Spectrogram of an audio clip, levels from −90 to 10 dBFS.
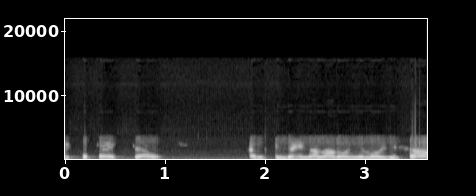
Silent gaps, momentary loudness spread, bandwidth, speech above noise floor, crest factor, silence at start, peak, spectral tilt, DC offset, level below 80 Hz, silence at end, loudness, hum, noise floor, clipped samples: none; 7 LU; 3.9 kHz; 35 dB; 16 dB; 0 s; 0 dBFS; -9 dB/octave; under 0.1%; -56 dBFS; 0 s; -16 LUFS; 50 Hz at -50 dBFS; -50 dBFS; under 0.1%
